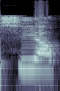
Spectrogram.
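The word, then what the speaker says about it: cout: 함수가 끝나는 거죠 그리고이 C 아웃 같은 경우에서는 우리가 여기 이제 터미널이라고 하죠 터미널 터미널에서 글자가 찍히도록 해 주는 명령 중에 하나예요 얘는 이제 소리내 발음하면 C 아웃 이거를 이제 C 아웃으로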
